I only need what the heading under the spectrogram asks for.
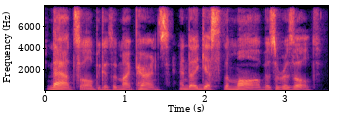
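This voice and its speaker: A man acts out a battered, reluctant young hero in an adventure story. He is wry and sarcastic, rambling and hesitating in a creaky, worn-out voice. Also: medium pitch, fairly even intonation, normal speed, a little mellow. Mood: bewildered.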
